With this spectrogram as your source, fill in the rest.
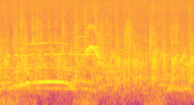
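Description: A comedy night audience claps and cheers for the host, a broad wash of applause that swells early and then settles, with crowd noise and a voice faintly underneath.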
